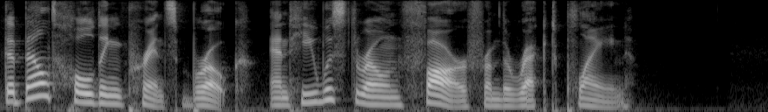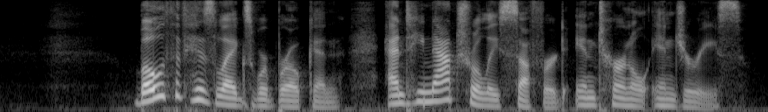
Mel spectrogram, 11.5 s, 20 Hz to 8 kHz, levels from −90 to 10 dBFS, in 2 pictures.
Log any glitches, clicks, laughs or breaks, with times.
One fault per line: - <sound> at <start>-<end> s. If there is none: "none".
none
